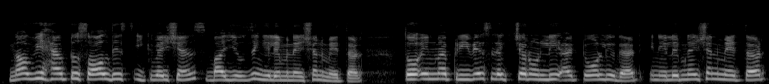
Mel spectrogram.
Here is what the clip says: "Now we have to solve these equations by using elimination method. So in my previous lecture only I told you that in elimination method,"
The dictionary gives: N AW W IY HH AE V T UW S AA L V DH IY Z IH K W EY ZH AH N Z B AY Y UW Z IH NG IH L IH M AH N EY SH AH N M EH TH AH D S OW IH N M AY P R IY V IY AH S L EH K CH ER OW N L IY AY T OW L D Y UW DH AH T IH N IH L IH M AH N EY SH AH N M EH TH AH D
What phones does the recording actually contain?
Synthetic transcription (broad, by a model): N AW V IY HH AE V T UW S AA L V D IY S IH K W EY SH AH N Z B AY Y UW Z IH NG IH L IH M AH N EY SH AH N M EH T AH D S OW IH N M AY P R IY V IY AH S L EH K CH ER OW N L IY AY T OW L D Y UW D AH T IH N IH L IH M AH N EY SH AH N M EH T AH D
